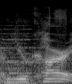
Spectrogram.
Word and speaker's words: Yukari: How do you pronounce that right there? Yukari.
